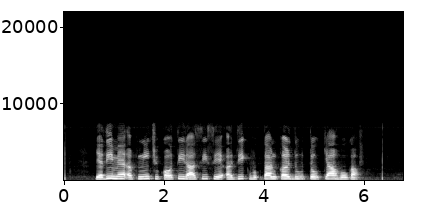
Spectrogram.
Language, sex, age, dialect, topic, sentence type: Hindi, female, 25-30, Marwari Dhudhari, banking, question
